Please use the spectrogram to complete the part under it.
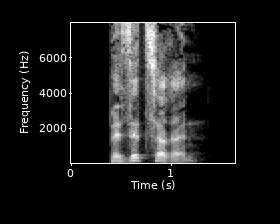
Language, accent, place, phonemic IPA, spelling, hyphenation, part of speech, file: German, Germany, Berlin, /bəˈzɪtsɐʁɪn/, Besitzerin, Be‧sit‧ze‧rin, noun, De-Besitzerin.ogg
- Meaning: feminine equivalent of Besitzer m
